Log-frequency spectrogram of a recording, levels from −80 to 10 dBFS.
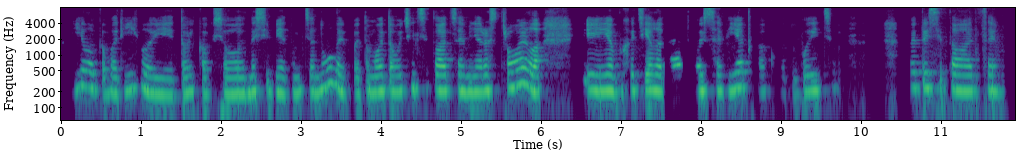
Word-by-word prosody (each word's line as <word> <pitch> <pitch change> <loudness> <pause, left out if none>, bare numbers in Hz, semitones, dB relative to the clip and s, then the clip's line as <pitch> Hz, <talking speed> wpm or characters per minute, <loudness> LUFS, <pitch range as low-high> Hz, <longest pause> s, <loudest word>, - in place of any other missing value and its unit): говорила 235 0 -2
говорила 205 +4 -2
и 180 -1 -1
только 185 +1 -4
всё 185 0 0
на 200 +1 +3
себе, 200 -2 -1
там, 190 +2 -5
тянула, 220 +6 -1
и - - -2
поэтому 195 +1 -3
это 205 -1 +2
очень 210 +2 -1
ситуация 210 -2 +2
меня 200 0 +3
расстроила. 215 +1 +3 0.5
И 215 - -1 0.2
я 210 -1 +6
бы 205 +1 -8
хотела, 215 0 +1
да, 210 +1 -5 0.2
твой 210 0 +2
совет, 215 +3 0
как 200 +1 -13 0.2
вот 190 -1 -29
быть 210 +4 -2 1.0
в - - -15
этой 235 0 -1
ситуации. 210 -2 0
205 Hz, 145 wpm, -24 LUFS, 195-220 Hz, 1.0 s, я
